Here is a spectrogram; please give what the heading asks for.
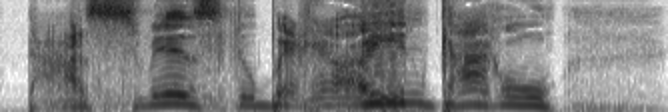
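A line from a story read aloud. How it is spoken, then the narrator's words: Screaming. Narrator (German): schrie sie weiter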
